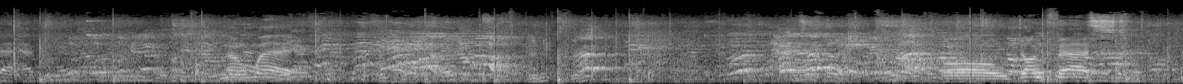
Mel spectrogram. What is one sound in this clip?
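Spectators cheer and shout loudly in an echoing gym.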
